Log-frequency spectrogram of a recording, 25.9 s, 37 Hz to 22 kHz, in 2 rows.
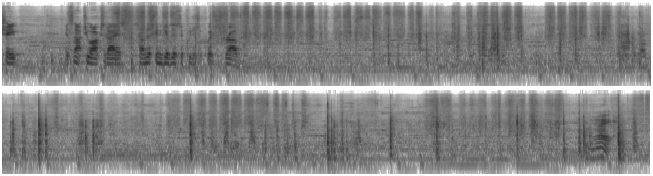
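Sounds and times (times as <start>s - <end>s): scrub pad rubbing plastic: 2.0s - 12.9s, 13.8s - 19.2s, 21.5s - 24.3s, 25.5s - 25.9s.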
